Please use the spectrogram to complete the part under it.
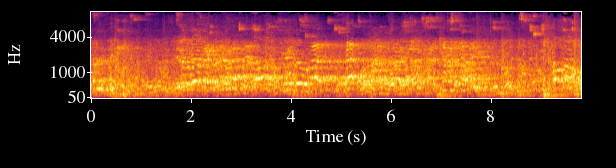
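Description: Men shout to one another across a large echoing hall.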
